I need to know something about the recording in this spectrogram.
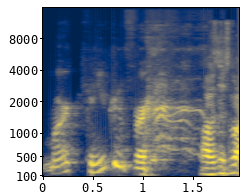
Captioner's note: laughs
